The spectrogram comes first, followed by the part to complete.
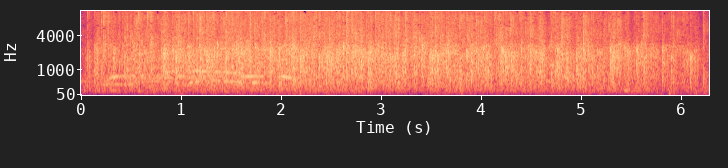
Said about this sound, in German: Euer Applaus für diese Frage. Das ist deutlich mehr als respektvoll. Ähm, dann euer Applaus für die Frage von Sascha Grammel.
